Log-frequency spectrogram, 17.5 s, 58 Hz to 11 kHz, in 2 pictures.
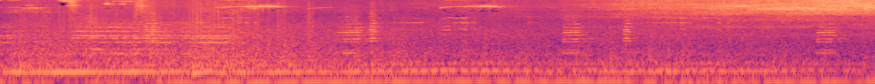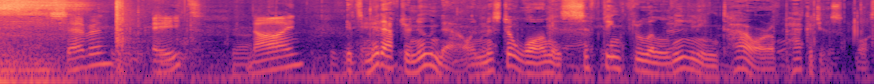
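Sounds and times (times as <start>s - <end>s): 
car horn toots: 0.0s - 9.8s
modern Beijing street traffic roar of cars and engines: 0.0s - 17.4s
speech: 9.6s - 17.4s.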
